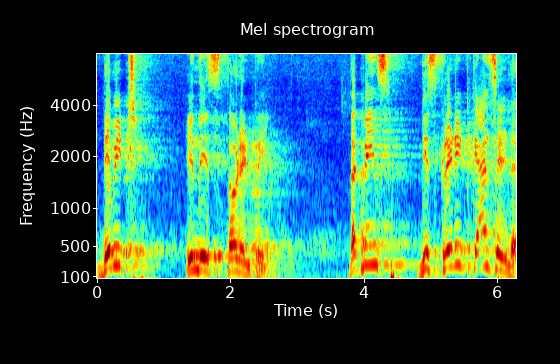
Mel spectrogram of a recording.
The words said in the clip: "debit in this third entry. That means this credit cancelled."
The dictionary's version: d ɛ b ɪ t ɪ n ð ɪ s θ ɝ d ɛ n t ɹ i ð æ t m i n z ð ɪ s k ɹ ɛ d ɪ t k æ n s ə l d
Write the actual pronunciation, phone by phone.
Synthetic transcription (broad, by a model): d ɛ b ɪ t ɪ n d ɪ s t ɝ d ɛ n t ɹ i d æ t m i n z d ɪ s k ɹ ɛ d ɪ t k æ n s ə l d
